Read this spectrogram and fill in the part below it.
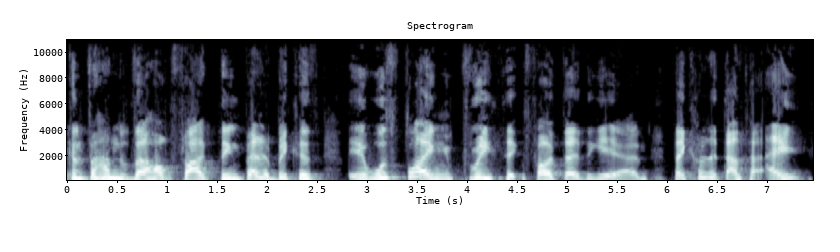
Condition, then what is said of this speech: Cerebral palsy. And by the way, don't you think speech impediment is a really bloody hard thing to say as well?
